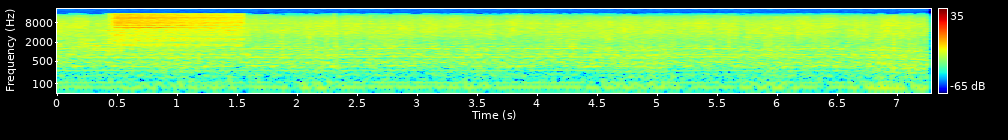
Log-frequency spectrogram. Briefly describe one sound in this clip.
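A heavy engine rumbles steadily as a vehicle drives over rough ground.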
